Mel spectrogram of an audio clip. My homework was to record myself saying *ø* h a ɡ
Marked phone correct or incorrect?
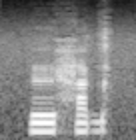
correct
